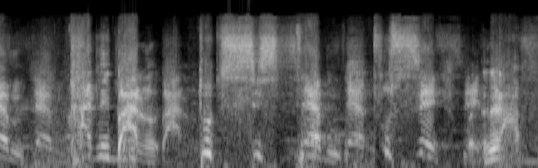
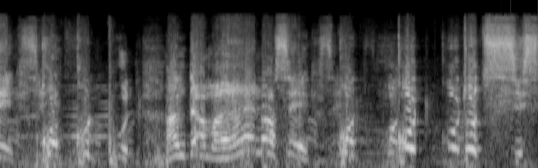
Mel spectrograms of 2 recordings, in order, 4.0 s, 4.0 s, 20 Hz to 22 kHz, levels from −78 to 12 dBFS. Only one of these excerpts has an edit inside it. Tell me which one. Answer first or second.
first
